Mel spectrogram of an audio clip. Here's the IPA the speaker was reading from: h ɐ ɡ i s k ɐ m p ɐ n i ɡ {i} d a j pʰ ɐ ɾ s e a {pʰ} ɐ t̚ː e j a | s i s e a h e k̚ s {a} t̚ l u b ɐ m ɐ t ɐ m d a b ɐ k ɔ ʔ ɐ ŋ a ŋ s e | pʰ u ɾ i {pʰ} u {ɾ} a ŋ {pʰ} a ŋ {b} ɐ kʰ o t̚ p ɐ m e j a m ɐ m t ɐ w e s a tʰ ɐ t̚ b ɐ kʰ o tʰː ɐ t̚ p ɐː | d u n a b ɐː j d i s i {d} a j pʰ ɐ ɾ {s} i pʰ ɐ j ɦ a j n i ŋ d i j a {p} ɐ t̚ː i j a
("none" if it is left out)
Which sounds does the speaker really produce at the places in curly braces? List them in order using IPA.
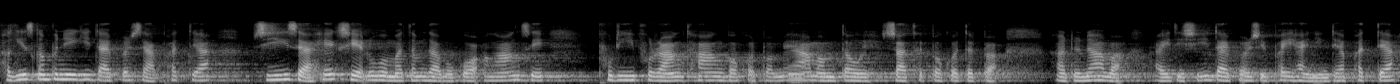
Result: i, pʰ, e, pʰ, ɾ, tʰ, b, d, s, pʰ

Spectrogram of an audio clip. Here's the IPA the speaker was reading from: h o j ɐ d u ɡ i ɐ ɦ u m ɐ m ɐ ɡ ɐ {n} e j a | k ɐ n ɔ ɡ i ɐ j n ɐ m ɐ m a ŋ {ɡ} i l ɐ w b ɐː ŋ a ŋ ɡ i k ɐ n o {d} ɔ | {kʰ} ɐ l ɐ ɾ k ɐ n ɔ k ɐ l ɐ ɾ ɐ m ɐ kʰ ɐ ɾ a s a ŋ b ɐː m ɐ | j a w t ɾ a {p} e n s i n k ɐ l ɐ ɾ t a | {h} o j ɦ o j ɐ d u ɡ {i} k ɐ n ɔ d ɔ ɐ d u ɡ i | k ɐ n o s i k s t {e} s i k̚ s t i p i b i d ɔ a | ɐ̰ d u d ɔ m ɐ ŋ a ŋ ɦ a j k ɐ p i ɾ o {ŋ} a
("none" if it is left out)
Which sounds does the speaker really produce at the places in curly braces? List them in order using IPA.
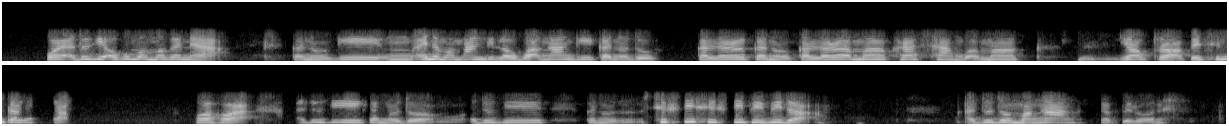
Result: n, ɡ, d, k, p, h, i, i, n

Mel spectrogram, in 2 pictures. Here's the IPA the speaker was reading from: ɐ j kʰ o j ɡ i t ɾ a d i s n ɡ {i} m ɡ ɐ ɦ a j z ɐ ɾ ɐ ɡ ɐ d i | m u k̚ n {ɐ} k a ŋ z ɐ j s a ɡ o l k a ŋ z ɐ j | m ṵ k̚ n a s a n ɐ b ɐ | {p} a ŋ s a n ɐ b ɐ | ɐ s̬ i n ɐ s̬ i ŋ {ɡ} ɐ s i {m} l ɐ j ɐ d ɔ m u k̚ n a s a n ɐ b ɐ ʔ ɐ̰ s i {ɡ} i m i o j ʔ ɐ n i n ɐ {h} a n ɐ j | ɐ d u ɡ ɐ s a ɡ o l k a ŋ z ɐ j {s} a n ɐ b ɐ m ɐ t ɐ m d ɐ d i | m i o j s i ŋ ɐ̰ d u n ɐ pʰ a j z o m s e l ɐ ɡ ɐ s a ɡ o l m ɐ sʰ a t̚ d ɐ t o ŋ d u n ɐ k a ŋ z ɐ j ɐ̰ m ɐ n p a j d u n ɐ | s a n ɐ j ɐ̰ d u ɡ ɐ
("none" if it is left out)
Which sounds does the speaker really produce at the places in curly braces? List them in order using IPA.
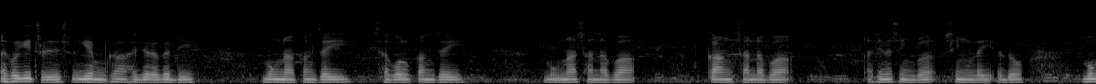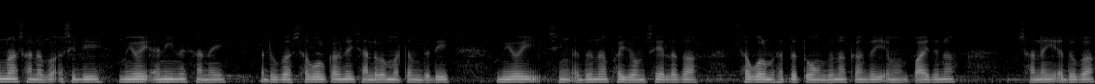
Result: e, a, k, b, ŋ, d, s, s

